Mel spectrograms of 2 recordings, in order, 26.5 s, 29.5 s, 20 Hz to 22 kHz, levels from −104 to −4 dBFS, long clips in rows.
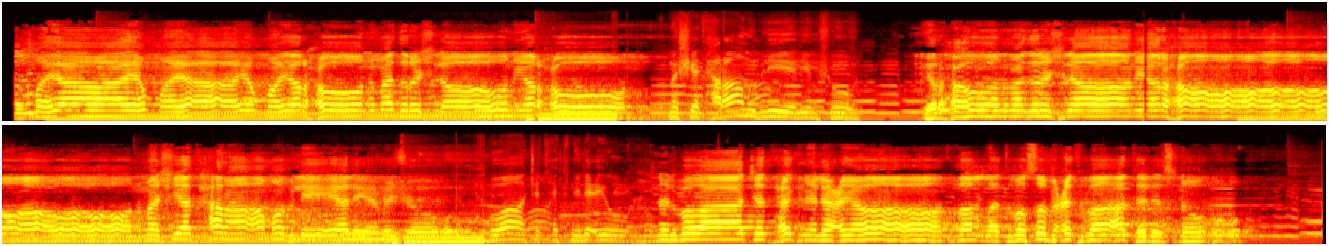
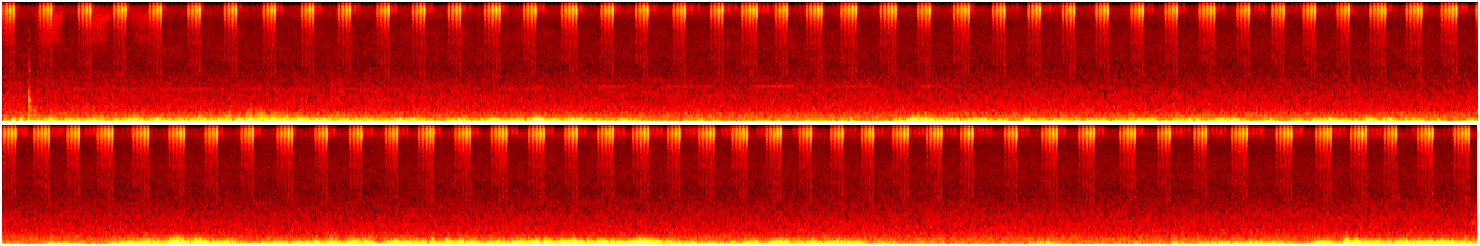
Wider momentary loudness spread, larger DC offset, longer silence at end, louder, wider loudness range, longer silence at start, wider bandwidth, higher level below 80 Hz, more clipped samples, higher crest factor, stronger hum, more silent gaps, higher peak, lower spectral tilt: first, 10 LU vs 6 LU; neither; about the same, 0.05 s vs 0 s; about the same, -24 LUFS vs -26 LUFS; about the same, 4 LU vs 4 LU; about the same, 0.1 s vs 0 s; second, 12.5 kHz vs over 20 kHz; second, -50 dBFS vs -24 dBFS; neither; about the same, 18 dB vs 22 dB; neither; neither; second, -8 dBFS vs 0 dBFS; second, -4.5 dB/octave vs -7 dB/octave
